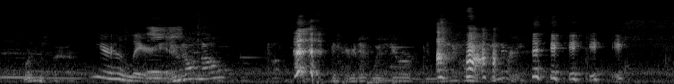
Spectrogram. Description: Once again, fake hiccups are comedy gold to this kid.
